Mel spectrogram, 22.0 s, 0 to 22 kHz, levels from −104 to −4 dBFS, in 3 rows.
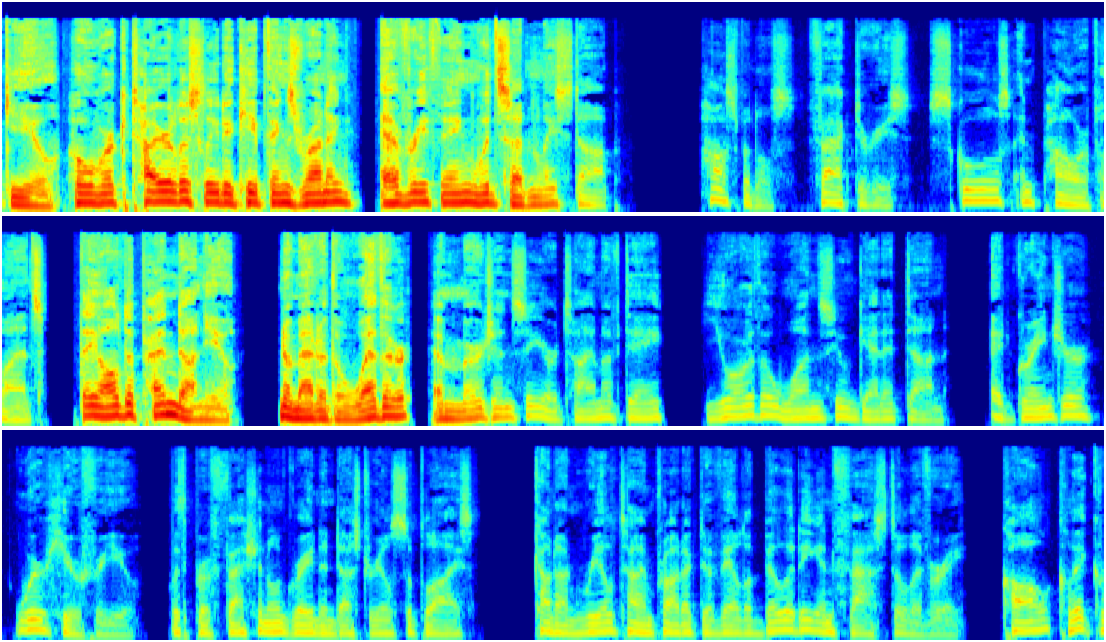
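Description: From 10.16 to 10.92 s the speech level falls by roughly 25 dB in unsmoothed 1 dB steps, about thirty per second. Each step leaves a small click, so the fade carries zipper noise, a fine ticking that lasts while the level drops.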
